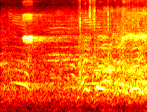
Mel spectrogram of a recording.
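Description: A referee's whistle gives one short, high blast, over arena crowd voices that grow louder about a second later.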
